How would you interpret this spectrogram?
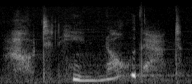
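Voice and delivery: slow, hushed disbelief; soft, wondering whisper; stunned whisper. Acted. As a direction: whisper it slowly in amazement. Stunned that her secret is known.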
